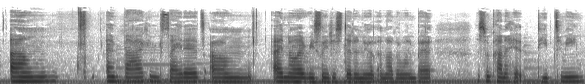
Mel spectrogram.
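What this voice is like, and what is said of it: Sad, emotional-sounding voice. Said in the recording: “if I sound a little sad, I'm emotional”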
